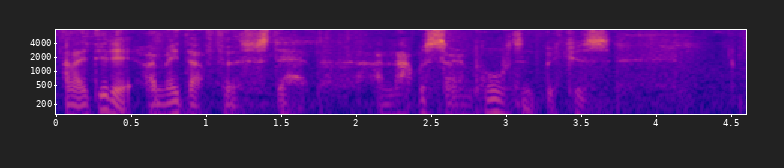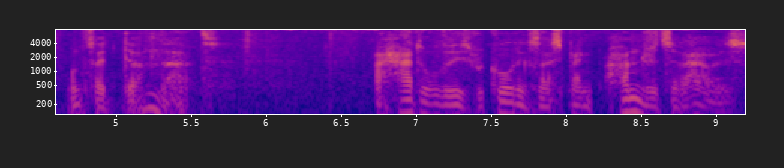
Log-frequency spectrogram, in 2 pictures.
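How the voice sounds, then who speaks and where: With a fairly low pitch and ordinary pitch variation, a man speaks at a moderate pace, leaving long, frequent pauses amid noticeable background noise. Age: 40s. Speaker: language teacher. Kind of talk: casual vlog monologue.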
